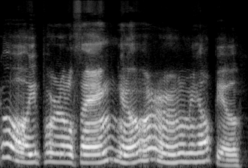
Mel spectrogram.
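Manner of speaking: put-on high, tender baby-talk coo; talking to a lost chicken, high and tender. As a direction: soothe the little chicken like a pet. Comforting a lone chicken.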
